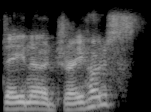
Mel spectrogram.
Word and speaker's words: Dana Drahos: host of the creators in saigon podcast it's dana drejos did i pronounce that correctly dana yeah you got it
